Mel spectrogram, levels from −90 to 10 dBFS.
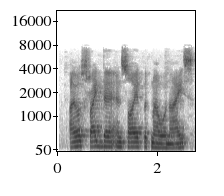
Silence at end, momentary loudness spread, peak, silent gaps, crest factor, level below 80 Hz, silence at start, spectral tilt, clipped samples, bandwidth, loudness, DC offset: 0 s; 2 LU; -2 dBFS; none; 14 dB; -54 dBFS; 0.25 s; -5 dB/octave; under 0.1%; 7.8 kHz; -16 LUFS; under 0.1%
